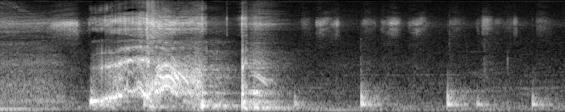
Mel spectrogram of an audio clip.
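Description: A man clears his throat once, about a second in. Then comes faint squeaking and tapping of a marker pen on a whiteboard as he writes.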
